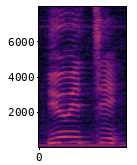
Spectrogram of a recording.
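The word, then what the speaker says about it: 唯一: Đầu tiên từ này đọc là gì ạ? Yuichi nhé.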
